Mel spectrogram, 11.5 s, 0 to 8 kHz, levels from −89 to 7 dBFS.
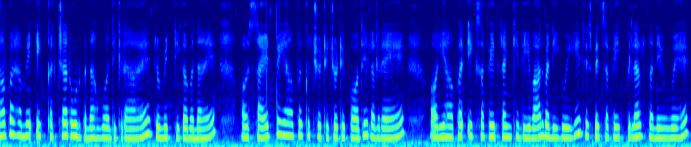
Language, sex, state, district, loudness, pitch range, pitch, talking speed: Hindi, female, Bihar, Gopalganj, -39 LUFS, 205-240 Hz, 220 Hz, 230 wpm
